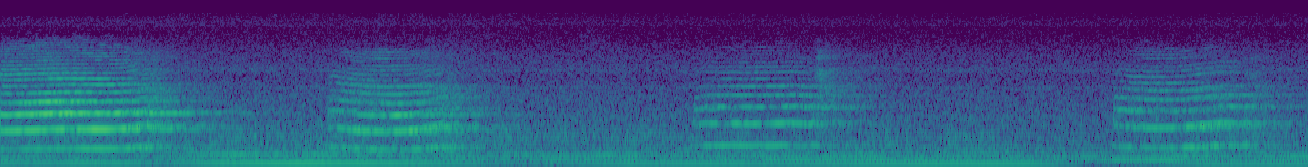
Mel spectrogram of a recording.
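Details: Four drawn-out, plaintive meows spaced a few seconds apart from a sixteen-year-old female house cat at night, the first loudest, with a constant low droning hum in the room.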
